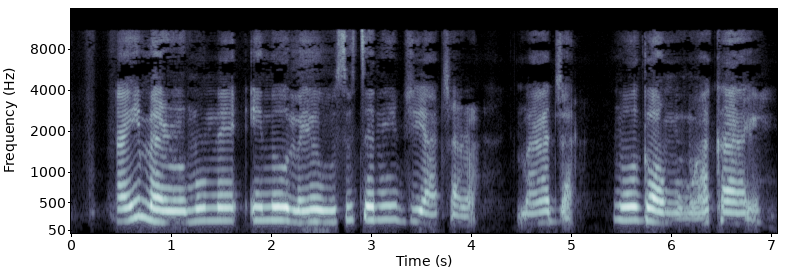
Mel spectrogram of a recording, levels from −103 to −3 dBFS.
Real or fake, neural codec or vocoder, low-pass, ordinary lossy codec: fake; codec, 44.1 kHz, 2.6 kbps, SNAC; 14.4 kHz; MP3, 48 kbps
